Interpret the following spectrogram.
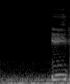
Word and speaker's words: EDI: the airlock is ajar why are you named ed ed is the phonetic pronunciation of Ed I that is an acronym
